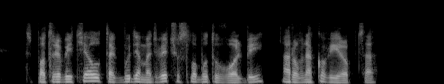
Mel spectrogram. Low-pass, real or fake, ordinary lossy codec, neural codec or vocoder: 7.2 kHz; fake; Opus, 16 kbps; codec, 16 kHz in and 24 kHz out, 1 kbps, XY-Tokenizer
